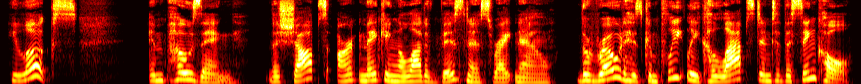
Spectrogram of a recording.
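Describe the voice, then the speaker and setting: An actress playing a young female amateur detective, musing aloud in a measured, observant way for a video game. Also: mid-range voice, animated, no room sound, clean studio sound, close to an everyday voice. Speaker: game protagonist. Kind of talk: scripted game voice lines, thinking aloud.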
